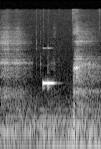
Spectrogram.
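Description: A single short electronic beep, one clear tone about a second in, followed by a faint click.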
